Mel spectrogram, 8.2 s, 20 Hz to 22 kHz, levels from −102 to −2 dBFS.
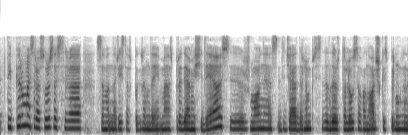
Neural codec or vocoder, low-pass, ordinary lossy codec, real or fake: none; 7.2 kHz; MP3, 64 kbps; real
